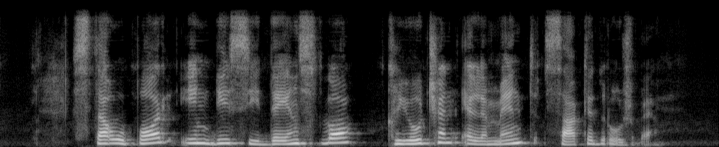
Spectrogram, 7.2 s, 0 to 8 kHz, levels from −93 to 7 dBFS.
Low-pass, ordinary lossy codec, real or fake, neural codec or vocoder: 7.2 kHz; none; fake; codec, 16 kHz, 4 kbps, FunCodec, trained on LibriTTS, 50 frames a second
